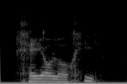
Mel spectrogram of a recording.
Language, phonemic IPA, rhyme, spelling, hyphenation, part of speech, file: Dutch, /ˌɣeː.oː.loːˈɣi/, -i, geologie, geo‧lo‧gie, noun, Nl-geologie.ogg
- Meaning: 1. geology (academic discipline studying the structure of the earth or other planets) 2. geology (geological structure of a region)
